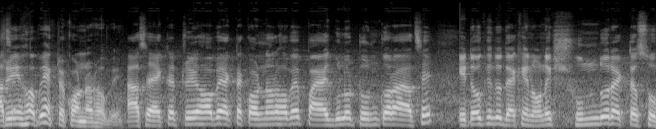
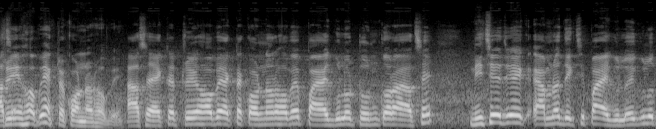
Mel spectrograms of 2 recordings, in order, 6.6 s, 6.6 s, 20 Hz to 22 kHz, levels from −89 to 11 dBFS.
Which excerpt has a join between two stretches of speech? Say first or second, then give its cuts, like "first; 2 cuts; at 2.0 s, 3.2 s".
first; 1 cut; at 4.6 s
